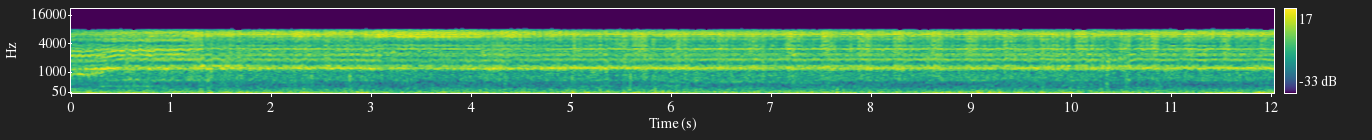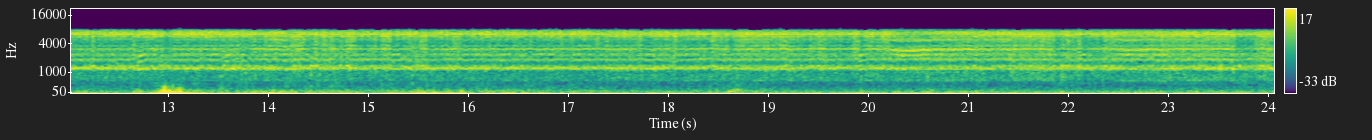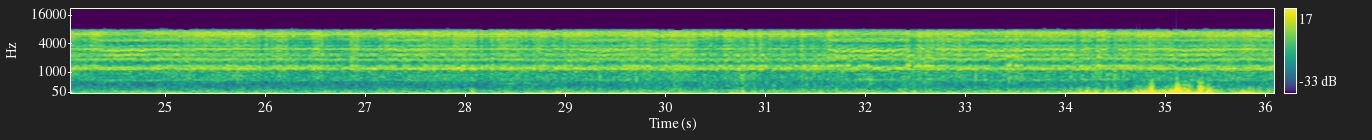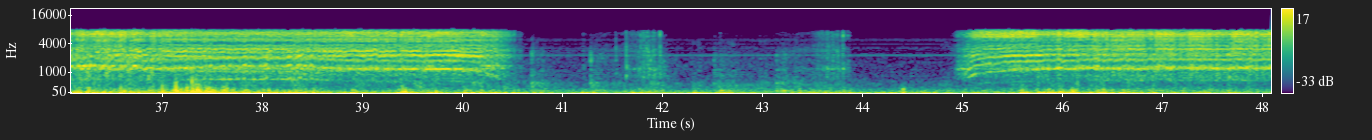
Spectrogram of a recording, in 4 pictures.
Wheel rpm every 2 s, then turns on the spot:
160, 160, 160, 160, 160, 160, 160, 160, 160, 160, 160, 160, 160, 160, 160, 160, 160, 160, 160, 150, 20, 10, 80, 160.
none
